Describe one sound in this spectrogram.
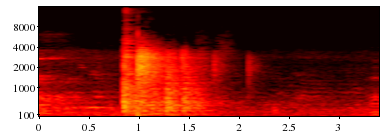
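Pool balls clatter and roll across a table.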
